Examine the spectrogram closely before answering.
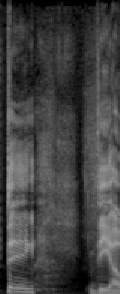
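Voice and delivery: ordinary talk, nothing marked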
